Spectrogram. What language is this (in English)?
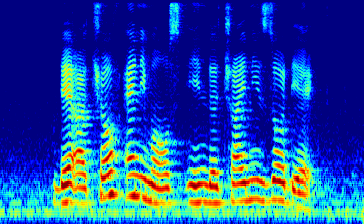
English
